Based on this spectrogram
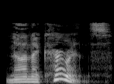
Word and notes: nonoccurrence: British English

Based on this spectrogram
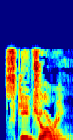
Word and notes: skijoring: British English

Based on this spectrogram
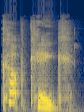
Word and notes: cupcake: British English

